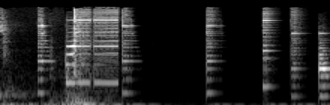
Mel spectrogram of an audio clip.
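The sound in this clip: Electronic keypad beeps sound as an entry code is typed at a building door: a longer tone burst, then a few short, sharp beeps in an uneven rhythm, with no one talking.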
